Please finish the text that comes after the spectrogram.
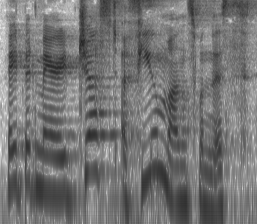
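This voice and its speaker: A woman voicing a brassy young woman in a radio play who is defensive and flippant. Her voice is mid-pitched, quick, and a little cocky. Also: big pitch swings, natural voice. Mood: defiant. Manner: brash, breezy, defensive, slangy. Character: brash, defensive young woman, Ms. Ross, on trial. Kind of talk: radio drama acting.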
